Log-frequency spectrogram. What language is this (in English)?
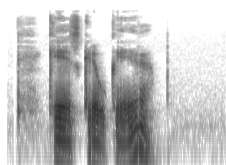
Catalan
